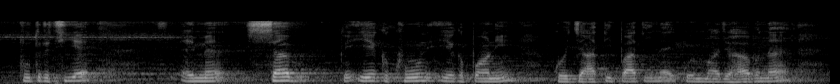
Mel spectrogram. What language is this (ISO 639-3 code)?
mai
